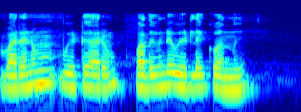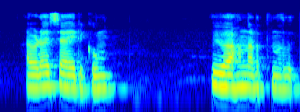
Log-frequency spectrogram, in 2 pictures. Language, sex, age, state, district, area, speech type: Malayalam, male, 18-30, Kerala, Kannur, rural, spontaneous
